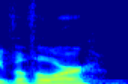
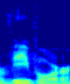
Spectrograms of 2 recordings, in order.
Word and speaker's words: Vevor: All right, we have the Vevor or V vor, however you want to pronounce it, wire stripping machine model 038-MDA.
